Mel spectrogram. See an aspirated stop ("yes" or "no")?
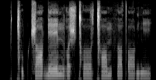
yes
